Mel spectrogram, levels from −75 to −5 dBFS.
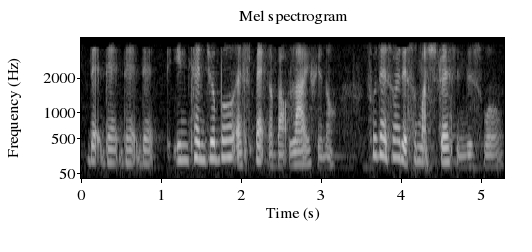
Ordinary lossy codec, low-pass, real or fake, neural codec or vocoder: MP3, 24 kbps; 3.6 kHz; real; none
